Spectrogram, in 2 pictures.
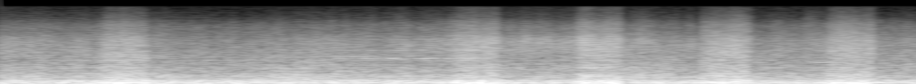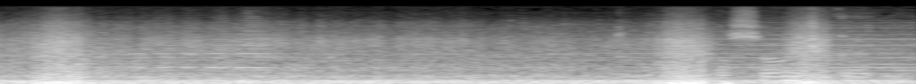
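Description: Twin propeller engines drone steadily at idle.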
